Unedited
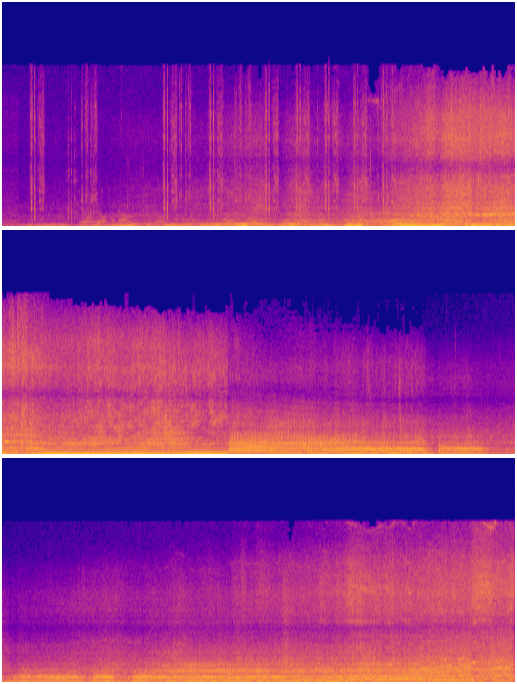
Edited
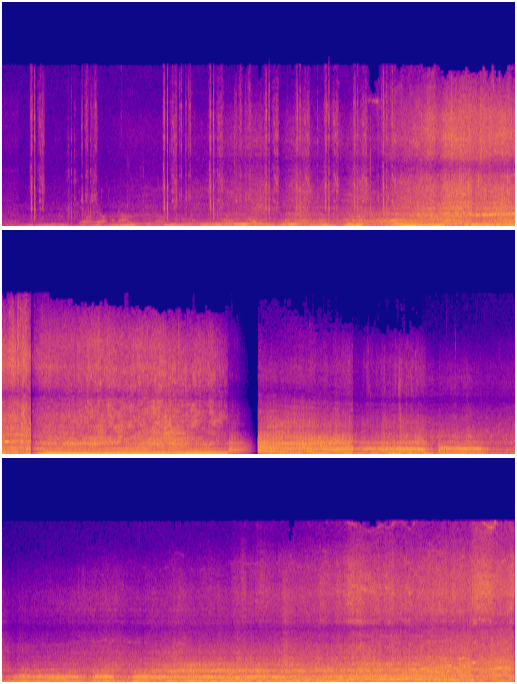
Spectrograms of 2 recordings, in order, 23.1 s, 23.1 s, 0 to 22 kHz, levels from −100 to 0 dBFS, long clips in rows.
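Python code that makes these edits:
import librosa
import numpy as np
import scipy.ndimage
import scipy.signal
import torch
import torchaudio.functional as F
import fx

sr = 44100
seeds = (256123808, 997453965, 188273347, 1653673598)

y = fx.studio_fade_out(x, sr, start_s=10.73, length_s=0.81)
y = fx.edit(y, sr, fx.fade_in_span(start_s=8.13, length_s=0.26),
    fx.fade_in_from(start_s=12.96, length_s=0.68, floor_db=-12.0), tone=tone)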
